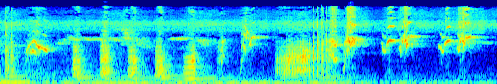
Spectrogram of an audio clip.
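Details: Asian pied starling singing briskly, a lure for a stressed bird: soft rasping notes repeated roughly twice a second, a burst of noisy chatter, then bright squeaky whistles.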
